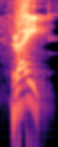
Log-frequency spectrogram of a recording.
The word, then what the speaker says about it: Wright: अब RIGHT, राइट का मतलब होता है सही या अधिकार, और WRIGHT, राइट का मतलब होता है निर्माणकर्ता, जो बिल्डिंग बनाता है। इसमें W क्या है? साइलेंट हो गया, इसका प्रोनाउंसिएशन हम नहीं करते हैं।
